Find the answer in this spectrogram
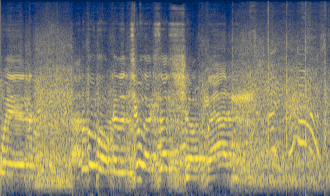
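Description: A voice talking, the words not made out.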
